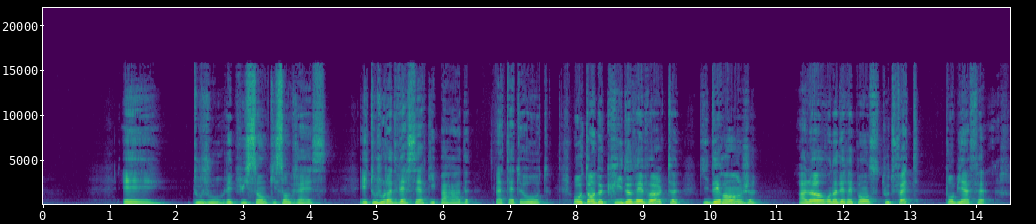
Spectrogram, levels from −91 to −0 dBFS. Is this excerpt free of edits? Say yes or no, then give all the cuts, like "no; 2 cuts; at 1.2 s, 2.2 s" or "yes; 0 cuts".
no; 1 cut; at 7.9 s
